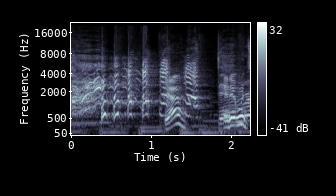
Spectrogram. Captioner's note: laughing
